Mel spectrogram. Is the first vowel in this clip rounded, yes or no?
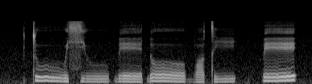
yes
